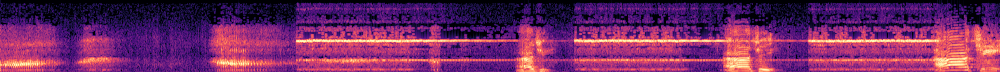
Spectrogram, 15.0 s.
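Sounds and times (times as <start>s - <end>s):
heavy snoring: 0.0s - 1.7s, 3.2s - 4.3s
telephone ringing: 4.4s - 14.9s
man calling out: 7.7s - 8.4s, 10.8s - 11.7s, 14.0s - 14.9s
speech: 8.0s - 8.3s, 10.9s - 11.7s, 14.1s - 14.9s.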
